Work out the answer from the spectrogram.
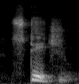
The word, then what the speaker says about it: statue: but we say statue so the stress goes on the first syllable and we pronounce it as statue while in some other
